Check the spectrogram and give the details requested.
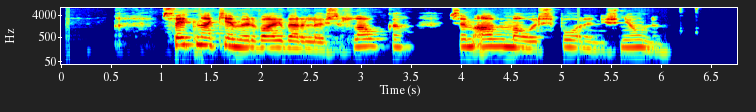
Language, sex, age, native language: Icelandic, female, 50-59, Icelandic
